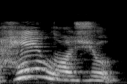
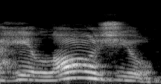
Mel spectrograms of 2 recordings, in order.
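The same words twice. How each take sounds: First: The stress is on the first syllable. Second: The stress is on the second syllable. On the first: "Se for o re, a sílaba mais forte fica" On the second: "Se for o lo, fica"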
